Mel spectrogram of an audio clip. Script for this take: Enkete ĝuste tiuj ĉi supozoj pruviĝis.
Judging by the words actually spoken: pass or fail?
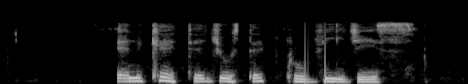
fail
